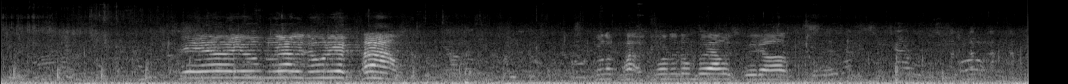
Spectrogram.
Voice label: Liverpool Umbrella Seller; Sound Scapes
